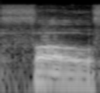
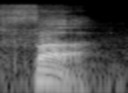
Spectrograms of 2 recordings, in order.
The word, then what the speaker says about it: pho: They had the pho noodles, and which I called pho forever because I'm a dumb white guy, but it's pronounced pho.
